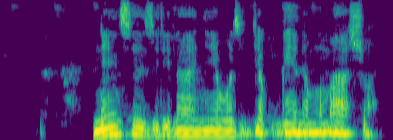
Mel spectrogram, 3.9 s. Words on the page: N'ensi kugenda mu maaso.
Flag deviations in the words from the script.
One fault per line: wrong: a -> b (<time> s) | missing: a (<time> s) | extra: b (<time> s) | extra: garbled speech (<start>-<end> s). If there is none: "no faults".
extra: eziriraanyeewo zijja (1.4 s)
